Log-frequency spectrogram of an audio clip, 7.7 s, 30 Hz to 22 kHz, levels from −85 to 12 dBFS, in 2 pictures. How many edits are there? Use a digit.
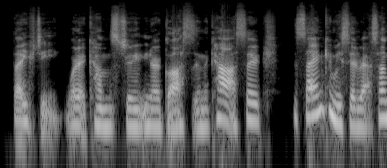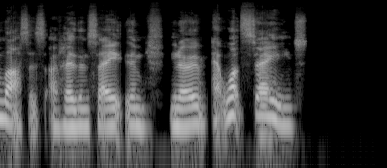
1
